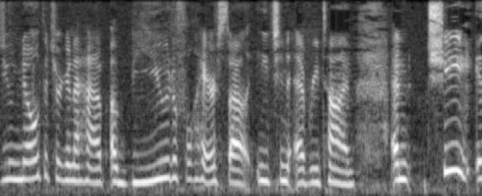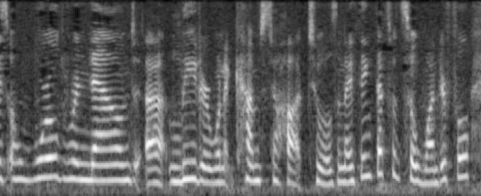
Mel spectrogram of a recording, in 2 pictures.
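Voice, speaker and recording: A woman's voice: on the high side, a little hiss or hum. A woman hosting a home shopping show, selling in a chatty, personal way and speaking straight to viewers. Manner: chatty, personal anecdotes, addresses viewers directly. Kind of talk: home shopping host sales chat.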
